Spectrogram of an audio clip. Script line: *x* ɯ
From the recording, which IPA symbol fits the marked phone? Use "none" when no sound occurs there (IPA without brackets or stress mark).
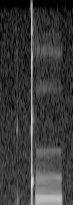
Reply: ǃ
